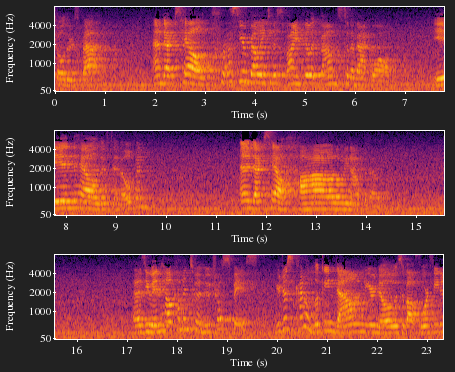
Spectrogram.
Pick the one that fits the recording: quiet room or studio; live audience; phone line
live audience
